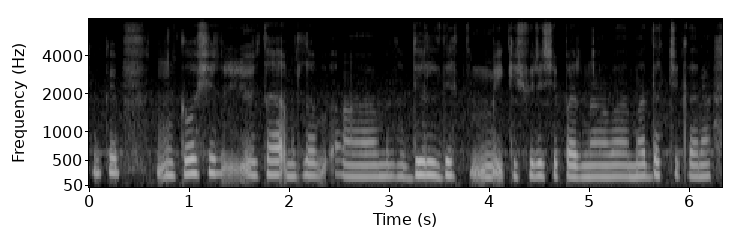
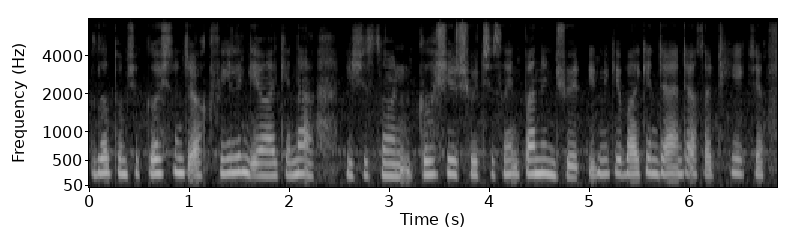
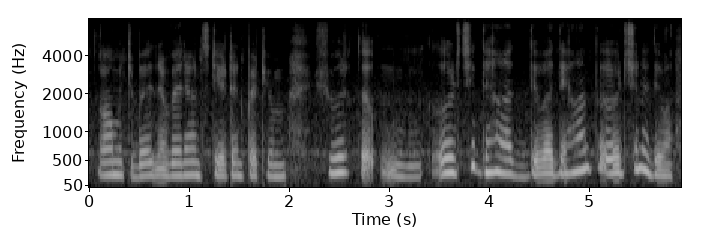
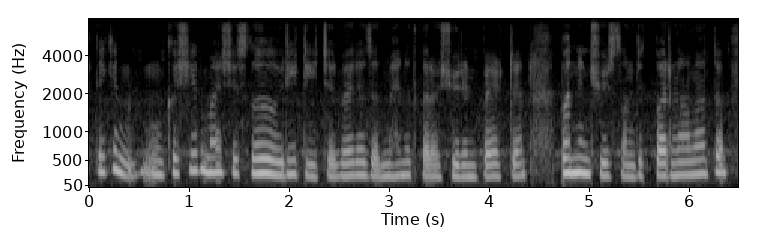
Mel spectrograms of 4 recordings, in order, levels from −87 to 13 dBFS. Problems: background sounds at intervals, low volume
